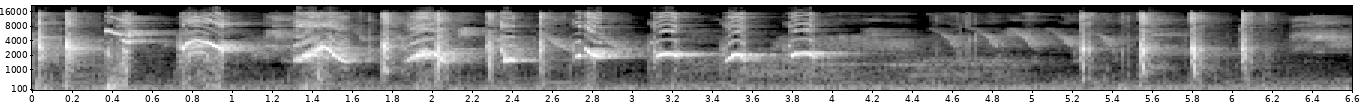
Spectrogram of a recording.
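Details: Greater green leafbird in full, energetic song: loud slurred whistles rising and falling, then a run of even, level whistled notes, with sharp clicks scattered throughout.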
